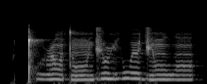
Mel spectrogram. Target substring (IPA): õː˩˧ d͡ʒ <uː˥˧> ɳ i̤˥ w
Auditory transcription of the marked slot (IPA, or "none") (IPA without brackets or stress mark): u˥˧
